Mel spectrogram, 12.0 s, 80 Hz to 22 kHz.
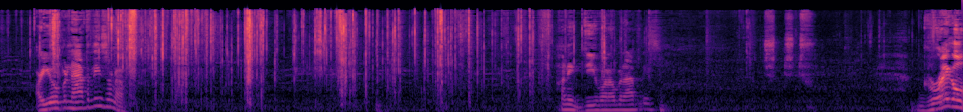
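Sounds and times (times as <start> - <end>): cards and foil wrappers rustling: 0.1 - 8.3.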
